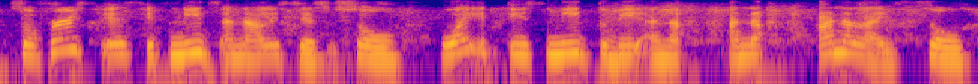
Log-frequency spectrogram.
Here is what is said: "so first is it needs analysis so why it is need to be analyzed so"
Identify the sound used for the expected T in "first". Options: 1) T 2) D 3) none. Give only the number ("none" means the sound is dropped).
1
